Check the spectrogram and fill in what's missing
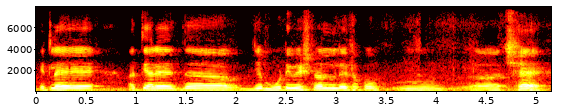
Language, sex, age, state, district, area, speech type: Gujarati, male, 60+, Gujarat, Rajkot, urban, spontaneous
